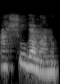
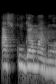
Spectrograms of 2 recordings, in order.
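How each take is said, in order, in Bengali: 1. প্রথম স্বরের পরের ব্যঞ্জনটি sh। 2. প্রথম স্বরের পরের ব্যঞ্জনটি sk। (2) "আস্কুগামানো হবে না"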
